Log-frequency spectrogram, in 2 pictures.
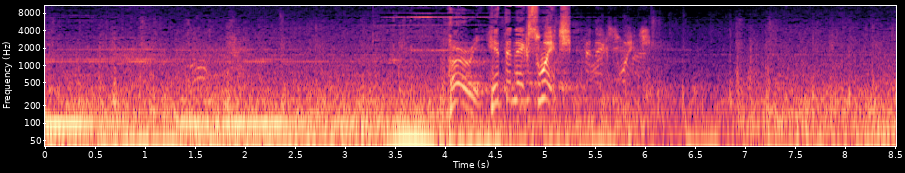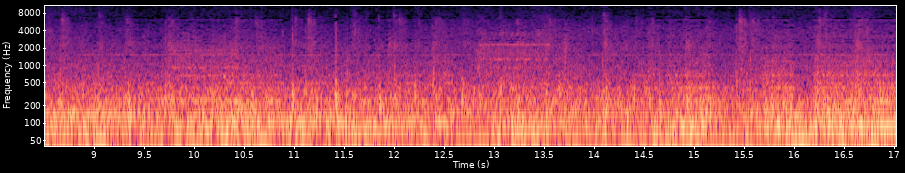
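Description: Footsteps clatter on a metal floor.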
